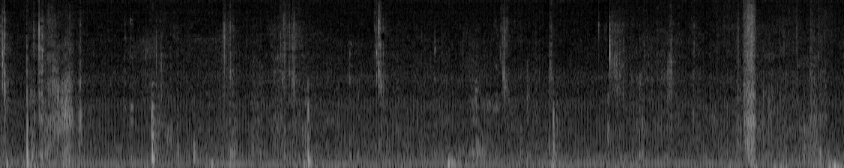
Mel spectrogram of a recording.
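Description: People eating chocolate cake: chewing with soft, irregular mouth smacks and small clicks, a louder one about five seconds in.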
